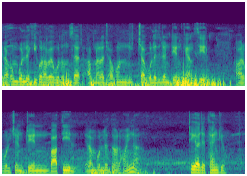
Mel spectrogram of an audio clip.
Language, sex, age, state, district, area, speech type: Bengali, male, 18-30, West Bengal, Darjeeling, urban, spontaneous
